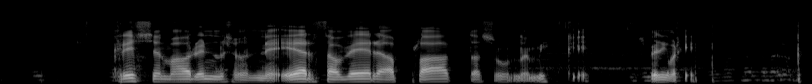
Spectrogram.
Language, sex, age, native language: Icelandic, male, 13, Icelandic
